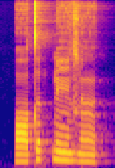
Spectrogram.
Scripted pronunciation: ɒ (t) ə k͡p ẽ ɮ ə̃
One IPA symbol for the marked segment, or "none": t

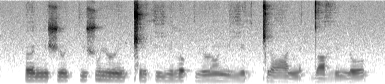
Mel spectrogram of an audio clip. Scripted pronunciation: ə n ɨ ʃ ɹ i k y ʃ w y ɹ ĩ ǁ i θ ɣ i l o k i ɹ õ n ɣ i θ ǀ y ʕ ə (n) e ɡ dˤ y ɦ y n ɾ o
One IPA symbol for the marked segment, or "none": n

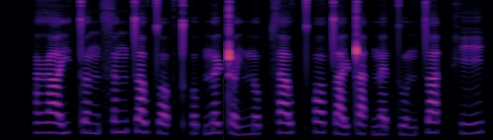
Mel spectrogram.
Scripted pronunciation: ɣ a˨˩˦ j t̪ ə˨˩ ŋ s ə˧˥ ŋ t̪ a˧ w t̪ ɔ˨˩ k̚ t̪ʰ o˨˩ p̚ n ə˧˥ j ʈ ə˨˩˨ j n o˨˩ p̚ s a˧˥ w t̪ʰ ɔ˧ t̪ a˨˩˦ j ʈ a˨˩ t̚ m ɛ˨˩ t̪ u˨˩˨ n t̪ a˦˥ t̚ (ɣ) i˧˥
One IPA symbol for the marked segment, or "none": x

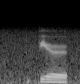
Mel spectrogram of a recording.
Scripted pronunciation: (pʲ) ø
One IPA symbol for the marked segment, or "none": pʲ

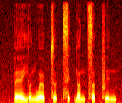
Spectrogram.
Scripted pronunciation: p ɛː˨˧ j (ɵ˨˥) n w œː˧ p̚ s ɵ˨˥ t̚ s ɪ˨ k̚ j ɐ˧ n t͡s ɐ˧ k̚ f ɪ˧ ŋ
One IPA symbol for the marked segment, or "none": ɵ˨˥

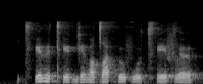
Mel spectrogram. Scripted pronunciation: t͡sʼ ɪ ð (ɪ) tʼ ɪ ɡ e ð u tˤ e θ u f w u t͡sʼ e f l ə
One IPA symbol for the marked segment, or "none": ɪ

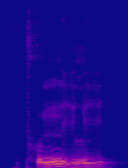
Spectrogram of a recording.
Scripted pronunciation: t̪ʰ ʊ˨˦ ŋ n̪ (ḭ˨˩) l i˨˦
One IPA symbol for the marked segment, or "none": ḭ˨˩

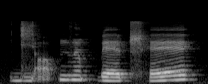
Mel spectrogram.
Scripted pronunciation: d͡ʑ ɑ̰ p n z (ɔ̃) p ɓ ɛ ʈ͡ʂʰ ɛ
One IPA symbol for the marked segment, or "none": ə̃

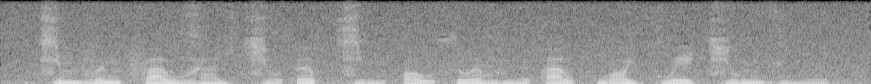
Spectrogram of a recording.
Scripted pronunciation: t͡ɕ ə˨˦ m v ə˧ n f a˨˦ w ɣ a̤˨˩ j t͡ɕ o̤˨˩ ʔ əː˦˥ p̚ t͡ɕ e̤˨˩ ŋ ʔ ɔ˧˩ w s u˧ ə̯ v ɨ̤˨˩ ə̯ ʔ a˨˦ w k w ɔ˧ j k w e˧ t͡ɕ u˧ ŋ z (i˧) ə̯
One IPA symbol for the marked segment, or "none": i̤˨˩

